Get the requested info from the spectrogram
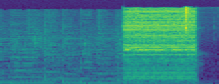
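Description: Soft background music, then a little over a second in a loud game-show buzzer sounds for most of a second and cuts off sharply. It is the penalty buzz for taking too long to answer, which counts as lying.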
